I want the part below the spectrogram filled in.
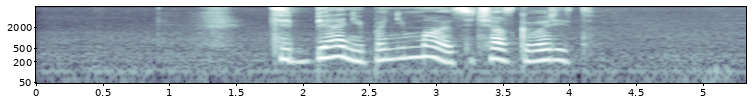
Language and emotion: Russian, angry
